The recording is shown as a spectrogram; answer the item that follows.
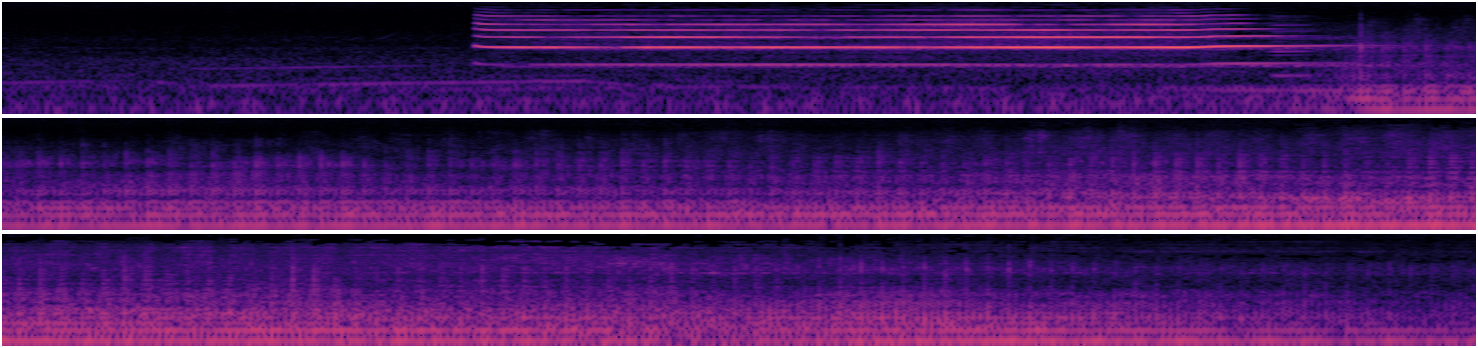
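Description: Heritage DB Schienenbus railbus: a faint engine note rising in pitch, then one high horn blast of about three seconds. After the horn, the railbus's underfloor diesel engine runs with a steady deep drone as it approaches.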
